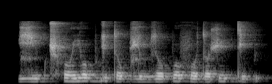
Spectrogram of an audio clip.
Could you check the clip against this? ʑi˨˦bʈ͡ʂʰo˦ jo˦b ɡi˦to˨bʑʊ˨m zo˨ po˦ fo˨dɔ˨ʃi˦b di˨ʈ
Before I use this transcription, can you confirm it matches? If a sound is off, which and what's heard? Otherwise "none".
ʈ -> p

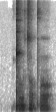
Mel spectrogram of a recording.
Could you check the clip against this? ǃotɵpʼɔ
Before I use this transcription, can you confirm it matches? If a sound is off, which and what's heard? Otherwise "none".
ɵ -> ɔ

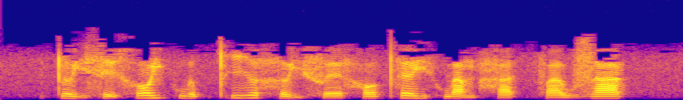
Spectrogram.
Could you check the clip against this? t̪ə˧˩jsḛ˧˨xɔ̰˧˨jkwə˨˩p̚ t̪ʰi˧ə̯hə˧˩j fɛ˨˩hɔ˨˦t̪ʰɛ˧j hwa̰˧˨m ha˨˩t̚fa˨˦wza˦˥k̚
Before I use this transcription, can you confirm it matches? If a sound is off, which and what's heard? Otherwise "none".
ɔ̰˧˨ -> ɔ˧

